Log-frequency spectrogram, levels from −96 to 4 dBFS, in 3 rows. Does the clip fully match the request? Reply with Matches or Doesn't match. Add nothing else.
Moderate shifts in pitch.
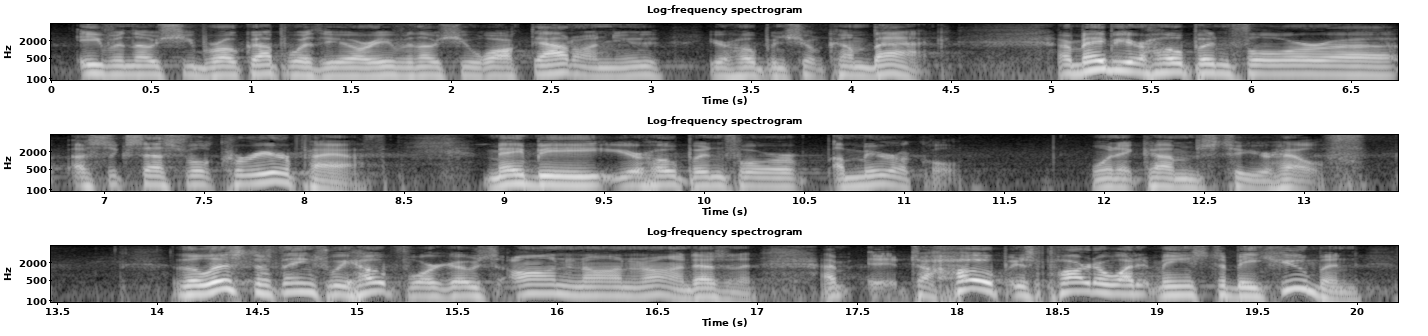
Matches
